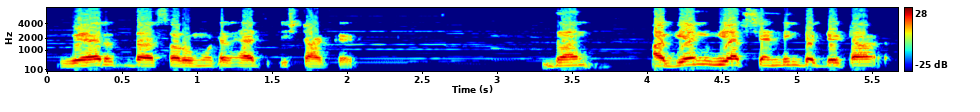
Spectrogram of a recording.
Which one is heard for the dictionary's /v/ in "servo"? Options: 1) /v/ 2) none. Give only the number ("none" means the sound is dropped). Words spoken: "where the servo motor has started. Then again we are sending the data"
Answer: 2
